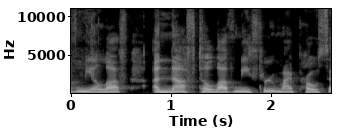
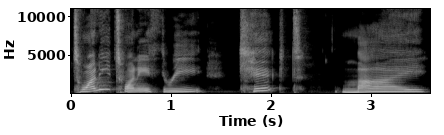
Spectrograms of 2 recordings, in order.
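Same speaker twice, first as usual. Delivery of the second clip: slow, higher, drawn-out exasperation; exasperated; 4 semitones higher, slower than usual. Retold or imitated. Telling her mom about her brutal year, slow exasperated groan. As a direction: drag it out like the year wore you down. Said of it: "I was like".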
